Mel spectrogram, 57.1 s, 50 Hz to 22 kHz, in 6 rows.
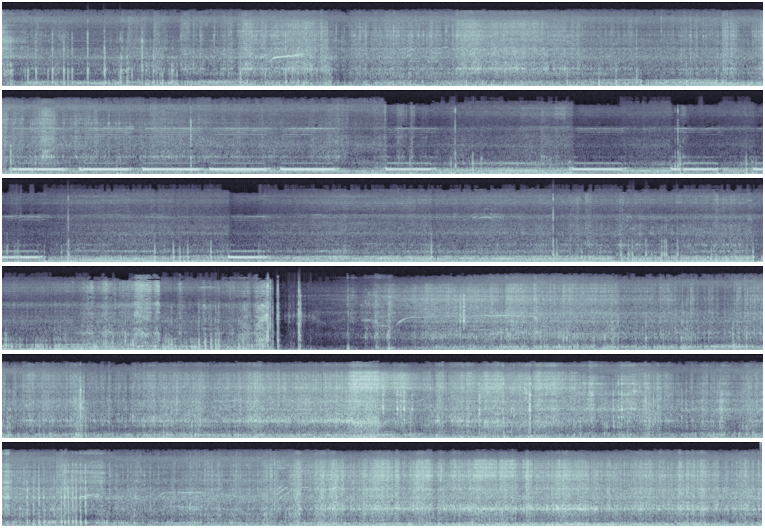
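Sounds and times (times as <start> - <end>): vehicle driving on highway: 0.0 - 57.0
short low tones: 9.6 - 29.0.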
